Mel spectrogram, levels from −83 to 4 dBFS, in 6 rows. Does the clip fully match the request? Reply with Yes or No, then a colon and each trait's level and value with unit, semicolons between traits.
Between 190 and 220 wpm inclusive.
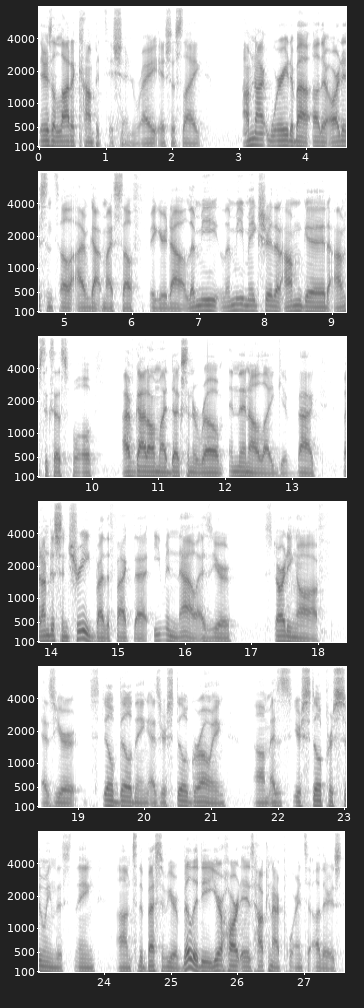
Yes: average, 200 wpm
